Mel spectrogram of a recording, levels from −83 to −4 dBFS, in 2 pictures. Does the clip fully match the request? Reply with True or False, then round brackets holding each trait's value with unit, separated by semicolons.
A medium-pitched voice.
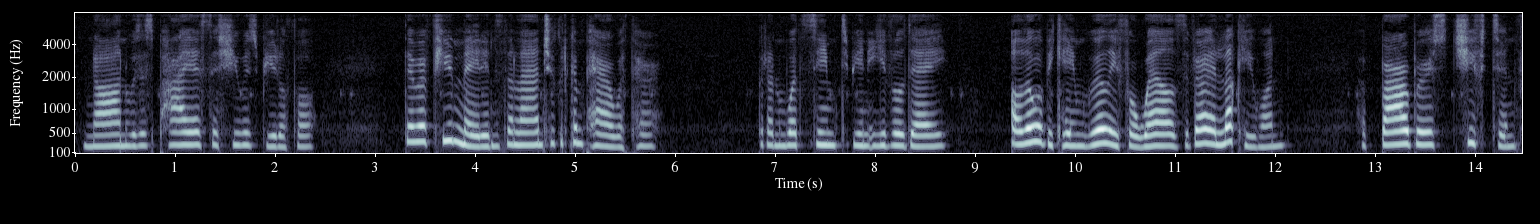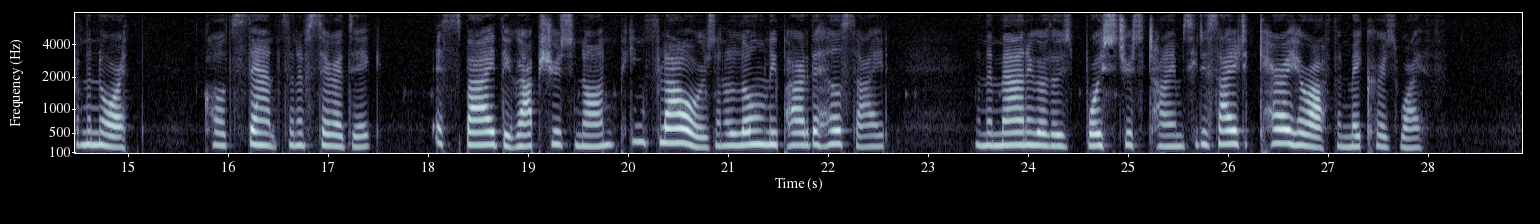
False (250 Hz)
